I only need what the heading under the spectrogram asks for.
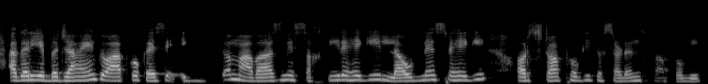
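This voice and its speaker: A woman's voice: fairly low pitch, no room sound, lo-fi sound. A woman teaching a Tajweed class online, explaining patiently and checking in often with her students.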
